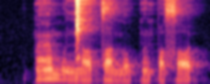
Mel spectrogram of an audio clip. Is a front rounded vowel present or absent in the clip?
absent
